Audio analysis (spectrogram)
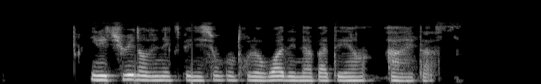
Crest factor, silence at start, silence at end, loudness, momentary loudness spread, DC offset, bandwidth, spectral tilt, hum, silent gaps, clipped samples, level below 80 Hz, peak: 16 dB; 0.75 s; 1 s; -18 LUFS; 10 LU; under 0.1%; 7.4 kHz; -6.5 dB/octave; none; 0.84-0.89 s; under 0.1%; -56 dBFS; -2 dBFS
